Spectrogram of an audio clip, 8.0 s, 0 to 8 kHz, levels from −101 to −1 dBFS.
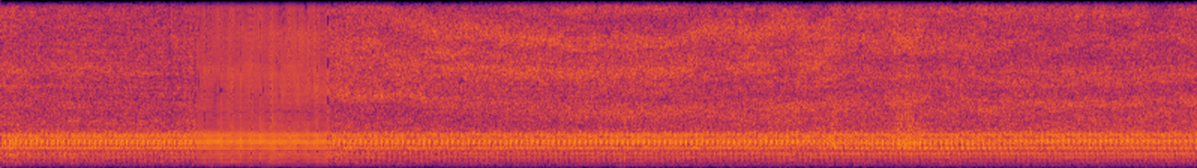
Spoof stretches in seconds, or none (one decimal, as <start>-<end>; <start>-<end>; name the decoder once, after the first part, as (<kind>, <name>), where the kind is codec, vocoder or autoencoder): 1.3-2.2 (vocoder, BigVGAN v2)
